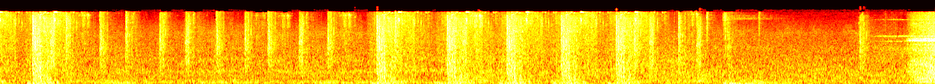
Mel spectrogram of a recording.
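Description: Armoured footsteps crunch quickly over snow.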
